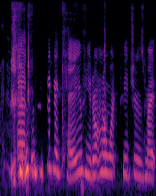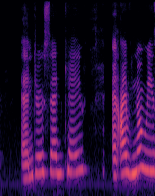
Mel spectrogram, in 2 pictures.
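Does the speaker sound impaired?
No.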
